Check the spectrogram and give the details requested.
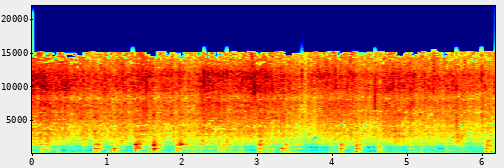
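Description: Sliced onion and garlic sizzling in hot oil in a nonstick pan, with a wooden spatula repeatedly scraping and knocking against the pan as they are stirred.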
